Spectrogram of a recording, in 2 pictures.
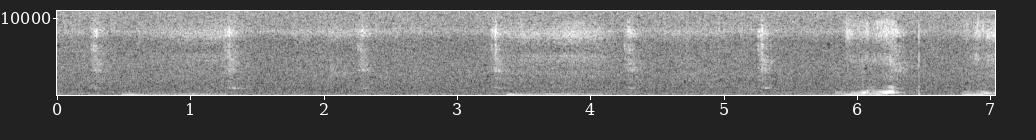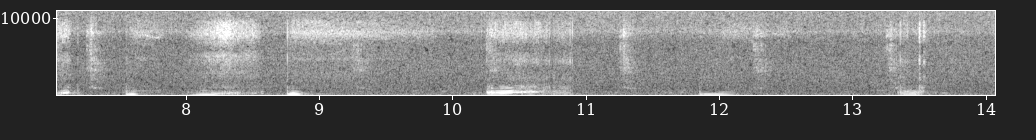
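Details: Sleeping Maine Coon cat snoring, recorded on a Xiaomi Mi 10 Pro phone: soft, low rumbling sounds with each breath in a still room.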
